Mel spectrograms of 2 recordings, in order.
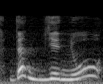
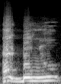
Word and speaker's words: Dagbenyo: Merci madame, effectivement vous avez essayé de prononcer mon nom, c'est Dagbenyo.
